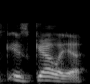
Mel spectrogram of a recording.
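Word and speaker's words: Galleia: wish they did is, how do you pronounce the queen's name? Galea? No. The king. The queen. The queen is Galia, which I misheard as Gallagher.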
